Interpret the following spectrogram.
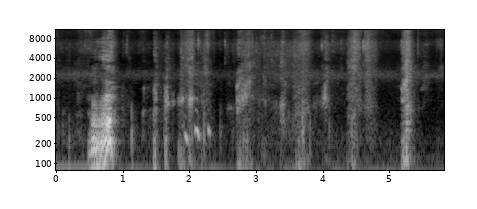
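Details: Three basset hounds, Millie, Percy and Angus, play-fighting in a game of bitey face after their morning meal indoors; a loud rough growling bark opens, then scattered grunts, snorts and muffled snaps as the dogs tussle.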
